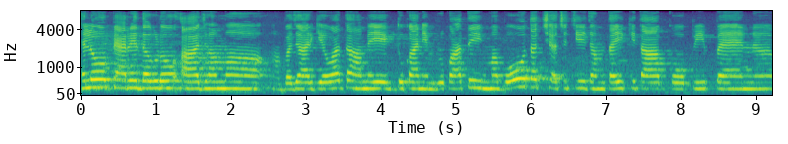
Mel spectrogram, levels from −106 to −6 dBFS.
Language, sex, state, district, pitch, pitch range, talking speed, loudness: Garhwali, female, Uttarakhand, Tehri Garhwal, 235 Hz, 230-255 Hz, 155 wpm, -15 LUFS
